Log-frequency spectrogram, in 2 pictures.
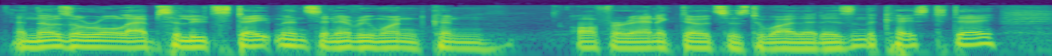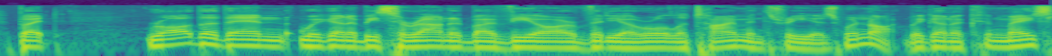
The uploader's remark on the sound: Intel Chip Chat LIVE from IBC 19 in Amsterdam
